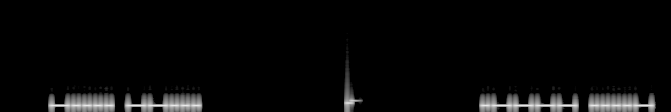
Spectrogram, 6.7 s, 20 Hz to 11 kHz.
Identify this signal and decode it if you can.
Morse code, heard as a keyed tone, about 22 wpm, 700 Hz. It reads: 67 14
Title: Numbers - 2-Digit 22wpm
